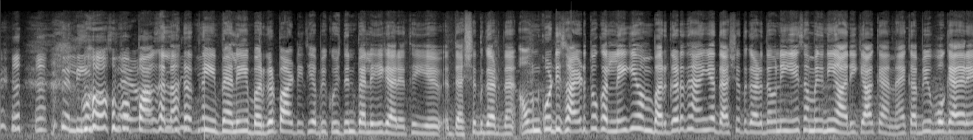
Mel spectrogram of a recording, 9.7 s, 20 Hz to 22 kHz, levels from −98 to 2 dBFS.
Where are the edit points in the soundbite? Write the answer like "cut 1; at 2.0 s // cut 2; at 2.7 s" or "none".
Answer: cut 1; at 2.1 s

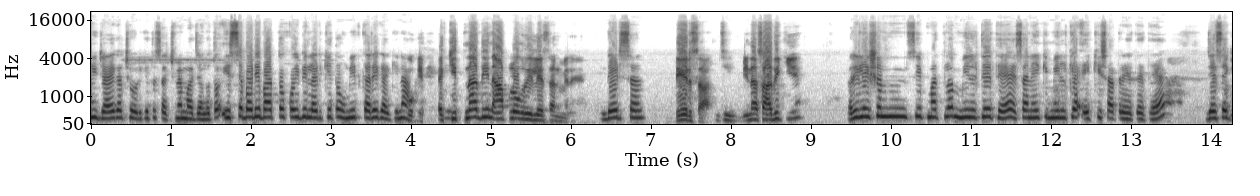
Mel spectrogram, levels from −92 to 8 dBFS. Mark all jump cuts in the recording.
none

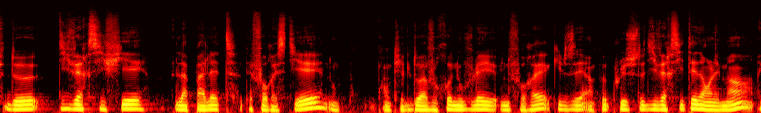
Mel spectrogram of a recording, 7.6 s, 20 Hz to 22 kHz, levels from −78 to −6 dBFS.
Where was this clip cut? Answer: none

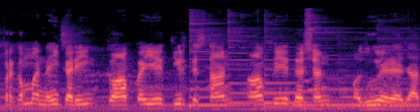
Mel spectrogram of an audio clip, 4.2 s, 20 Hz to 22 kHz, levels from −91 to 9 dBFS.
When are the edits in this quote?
none

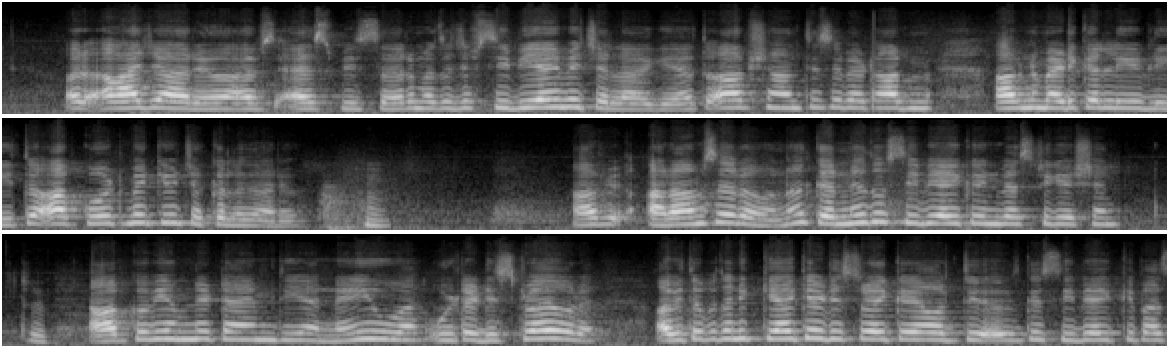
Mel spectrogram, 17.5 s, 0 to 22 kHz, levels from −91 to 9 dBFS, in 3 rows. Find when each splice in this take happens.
none

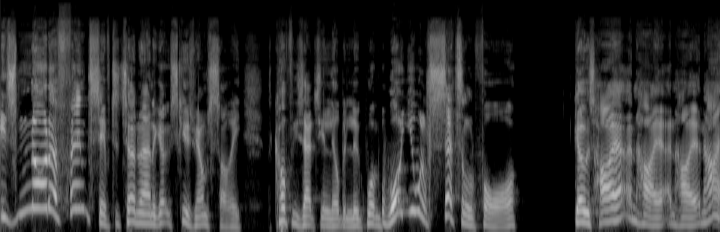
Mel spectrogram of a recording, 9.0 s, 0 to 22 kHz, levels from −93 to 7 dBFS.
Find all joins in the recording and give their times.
cut 1; at 4.8 s

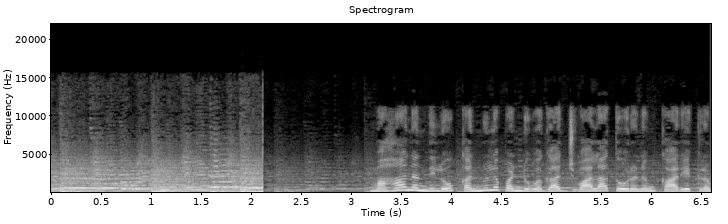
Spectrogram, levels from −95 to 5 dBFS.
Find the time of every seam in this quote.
none

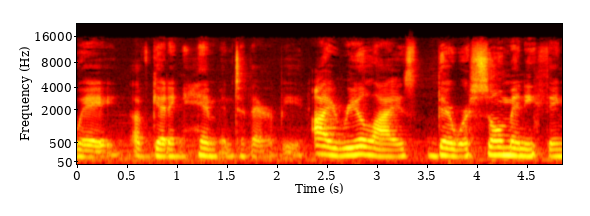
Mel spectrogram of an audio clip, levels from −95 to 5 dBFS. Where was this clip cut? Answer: cut 1; at 2.2 s

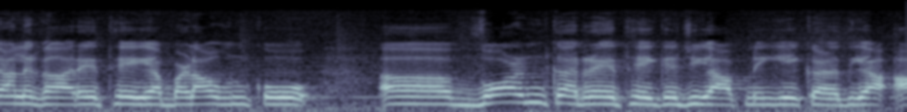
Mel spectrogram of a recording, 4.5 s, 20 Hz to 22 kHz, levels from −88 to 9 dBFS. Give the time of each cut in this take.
none

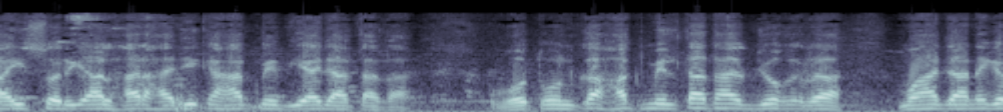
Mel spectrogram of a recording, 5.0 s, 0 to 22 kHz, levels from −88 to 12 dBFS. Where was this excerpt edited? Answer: none

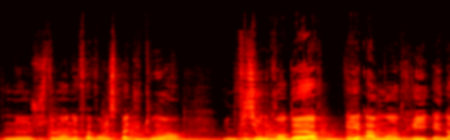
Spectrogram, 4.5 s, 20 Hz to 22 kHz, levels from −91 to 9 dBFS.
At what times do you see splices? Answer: cut 1; at 3.4 s

